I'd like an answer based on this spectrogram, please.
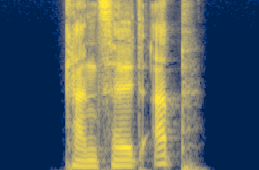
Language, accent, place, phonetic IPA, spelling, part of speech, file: German, Germany, Berlin, [ˌkant͡sl̩t ˈap], kanzelt ab, verb, De-kanzelt ab.ogg
- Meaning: inflection of abkanzeln: 1. second-person plural present 2. third-person singular present 3. plural imperative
